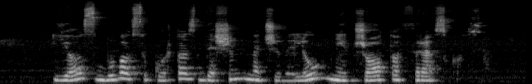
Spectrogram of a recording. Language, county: Lithuanian, Kaunas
